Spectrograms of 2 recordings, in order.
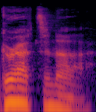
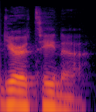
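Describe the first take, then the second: First: The name is pronounced in a harsher, less pretty way. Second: The name is pronounced in a dainty, pretty way. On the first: The creature seems fearsome and violent. The speaker calls it right. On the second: The creature seems gentle and pretty. The speaker calls it wrong.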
